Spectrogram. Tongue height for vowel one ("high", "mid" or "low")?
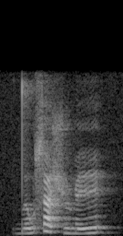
mid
